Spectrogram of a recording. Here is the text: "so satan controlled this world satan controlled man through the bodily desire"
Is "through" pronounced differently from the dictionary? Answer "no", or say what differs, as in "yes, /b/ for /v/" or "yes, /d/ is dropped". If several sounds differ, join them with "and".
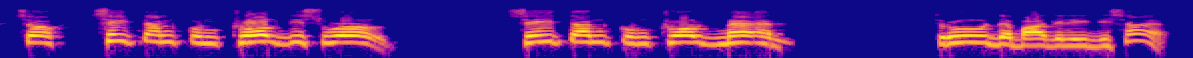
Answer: yes, /t/ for /θ/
